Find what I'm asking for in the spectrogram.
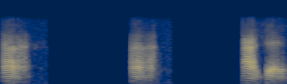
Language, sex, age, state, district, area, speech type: Tamil, male, 60+, Tamil Nadu, Namakkal, rural, conversation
